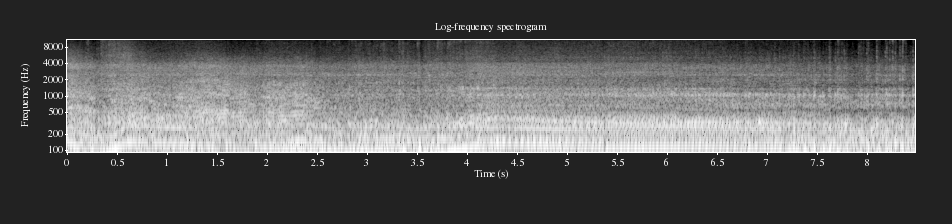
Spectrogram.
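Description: LS2 V8 swapped into a Mazda RX-7 FD, running as the car pulls away at low speed, its revs rising and falling several times.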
